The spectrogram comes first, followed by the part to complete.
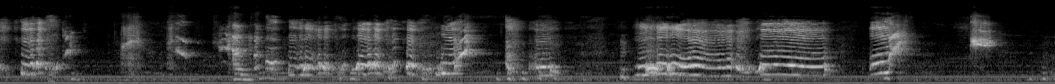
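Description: A baby laughing in repeated bursts, with a longer wavering squeal of laughter about three quarters of the way through.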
